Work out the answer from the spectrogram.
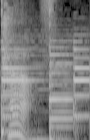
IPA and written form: hɑːf (half)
